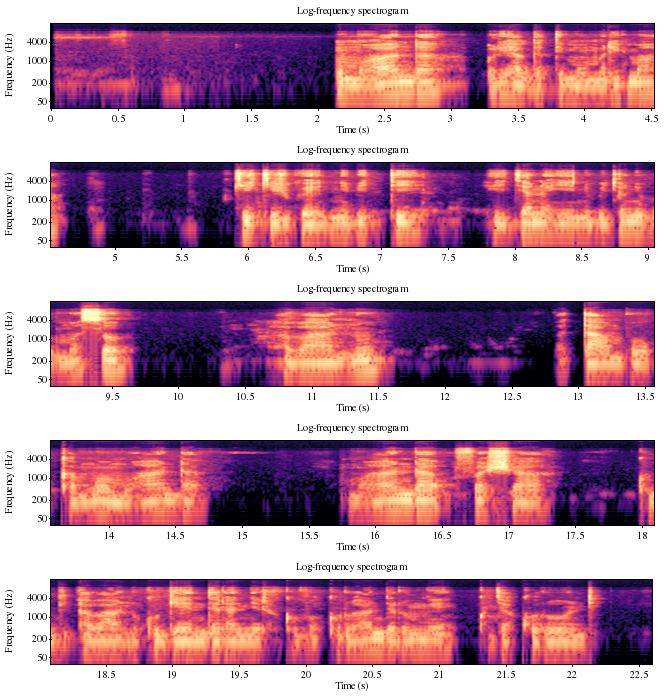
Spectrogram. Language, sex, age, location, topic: Kinyarwanda, male, 18-24, Nyagatare, government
